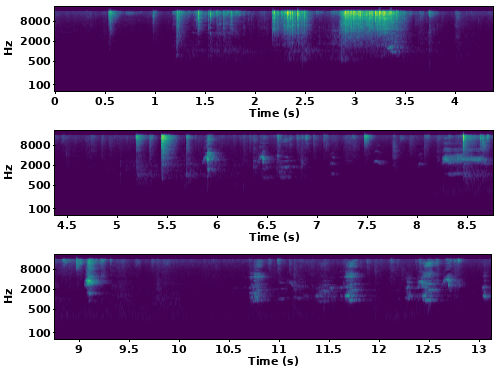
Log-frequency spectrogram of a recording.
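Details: Helmeted guineafowl gathered together as a flock, giving scattered harsh, harmonic calls in short bursts, mixed with clucks, bumps and a broad rushing noise early on.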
